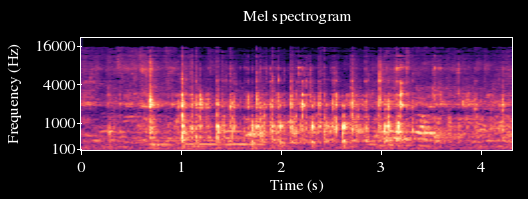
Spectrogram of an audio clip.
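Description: Metal spoon stirring a cold drink in a tall glass, making light, irregular clinks and taps against the glass a few times a second.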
